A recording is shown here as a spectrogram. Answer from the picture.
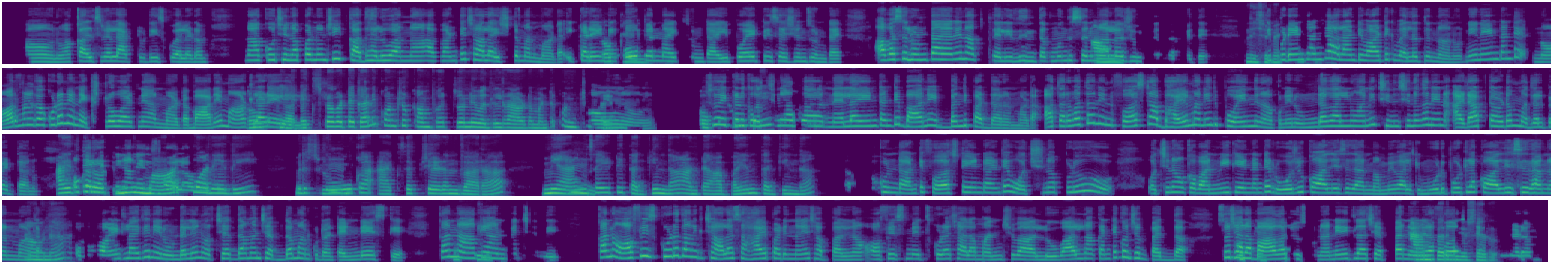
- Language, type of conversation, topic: Telugu, podcast, మార్పు పట్ల మీకు వచ్చిన భయాన్ని మీరు ఎలా జయించారో చెప్పగలరా?
- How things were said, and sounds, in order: in English: "కల్చరల్ యాక్టివిటీస్‌కి"; in English: "ఓపెన్ మైక్స్"; in English: "పోయెట్రీ సెషన్స్"; in English: "నార్మల్‌గా"; in English: "ఎక్స్‌ట్రావర్ట్‌నే"; in English: "కంఫర్ట్ జోన్‌ని"; in English: "సో"; in English: "ఫస్ట్"; in English: "అడాప్ట్"; in English: "రొటీన్"; in English: "ఫాలో"; in English: "స్లోగా యాక్సెప్ట్"; in English: "యాంక్సైటీ"; in English: "ఫస్ట్"; in English: "వన్ వీక్"; in English: "కాల్"; in English: "మమ్మీ"; in English: "కాల్"; giggle; in English: "పాయింట్‌లో"; in English: "టెన్"; in English: "ఆఫీస్"; in English: "ఆఫీస్ మేట్స్"; in English: "సో"; in English: "పాంపర్"; in English: "ఫస్ట్ టైమ్"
